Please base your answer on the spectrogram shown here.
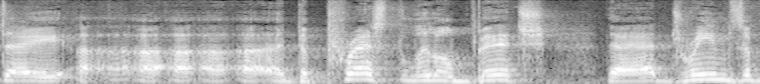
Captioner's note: stutters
